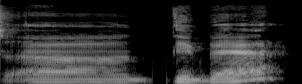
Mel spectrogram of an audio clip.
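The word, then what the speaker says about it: דִּבֵּר: But when we look at Genesis 12:4, we notice that the Dalet and the Beit both have Dagashim. So this is Diber.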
